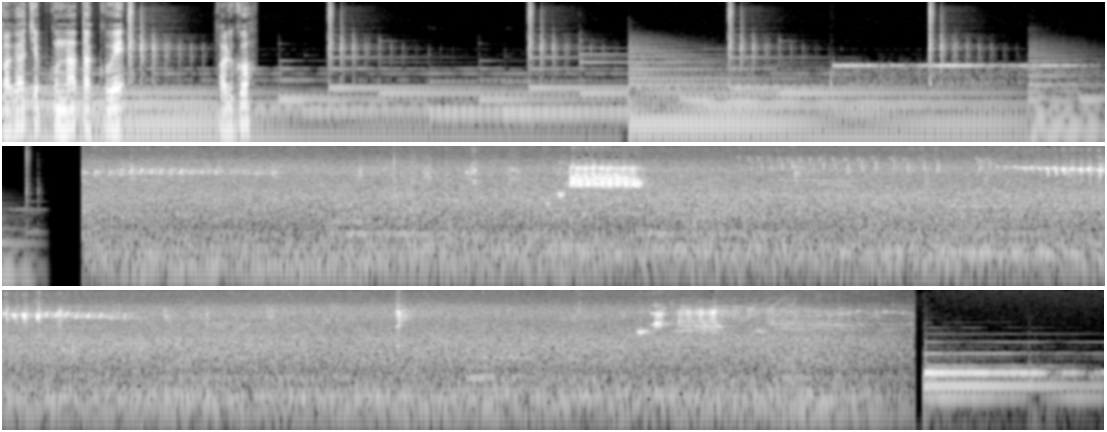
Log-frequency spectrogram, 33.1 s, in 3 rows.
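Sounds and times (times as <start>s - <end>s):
birds chirping and trilling: 11.8s - 31.2s.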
